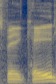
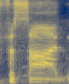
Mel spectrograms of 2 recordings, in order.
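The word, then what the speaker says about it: façade: To bolster his facade, he claims his special gift is the result of a car accident. – That word is pronounced facade.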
